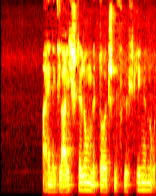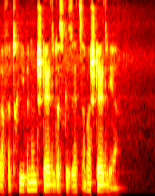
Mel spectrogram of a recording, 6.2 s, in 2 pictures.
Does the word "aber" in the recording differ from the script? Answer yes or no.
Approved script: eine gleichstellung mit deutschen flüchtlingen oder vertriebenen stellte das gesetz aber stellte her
no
